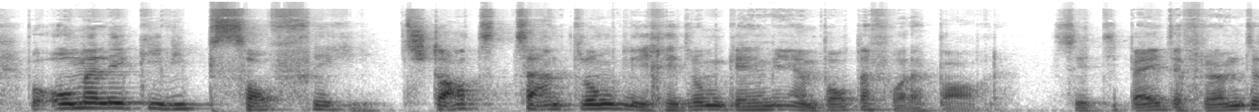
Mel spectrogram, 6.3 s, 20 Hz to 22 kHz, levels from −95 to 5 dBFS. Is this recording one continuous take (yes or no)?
no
